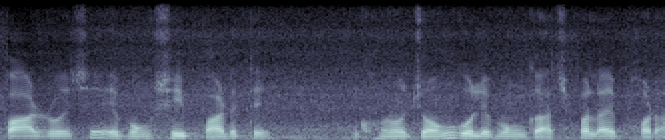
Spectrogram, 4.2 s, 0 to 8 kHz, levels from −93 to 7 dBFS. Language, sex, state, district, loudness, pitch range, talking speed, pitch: Bengali, male, West Bengal, Jhargram, -18 LUFS, 110-125 Hz, 130 wpm, 120 Hz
